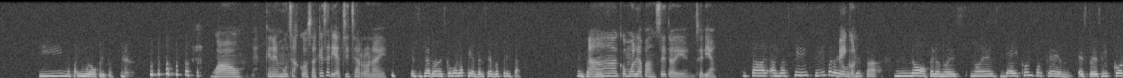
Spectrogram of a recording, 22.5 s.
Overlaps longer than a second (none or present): none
